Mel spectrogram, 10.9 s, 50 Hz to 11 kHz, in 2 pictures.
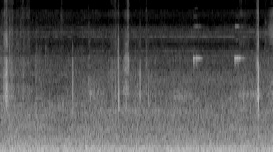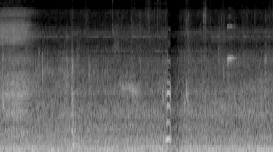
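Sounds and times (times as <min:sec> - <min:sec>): steady low rumble: 0:00.0 - 0:10.9.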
